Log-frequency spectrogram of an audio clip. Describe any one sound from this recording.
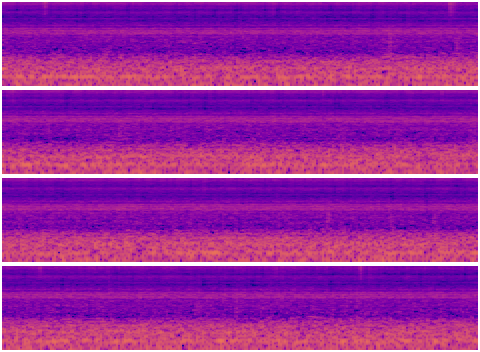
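A jet engine roars steadily with a deep cabin rumble.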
